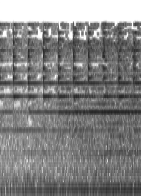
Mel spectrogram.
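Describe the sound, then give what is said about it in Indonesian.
A train with several fairly long carriages rolls past with a steady loud rumble, rhythmic clacks repeating roughly every quarter second as the carriages pass over the rail joints. No one speaks. “Tak berapa lama, lewat sebuah kereta dengan beberapa gerbong yang cukup panjang.”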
